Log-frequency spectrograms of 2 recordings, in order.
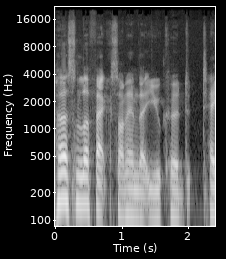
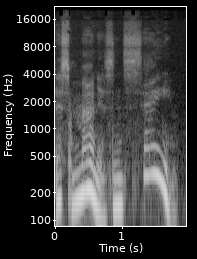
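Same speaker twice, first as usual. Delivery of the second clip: very slow, drawn-out half-whisper; 7 semitones higher, 9 dB quieter than usual. Leaning over to another character in the game and half-whispering: half-whispering. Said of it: "I'm just gonna whisper".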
